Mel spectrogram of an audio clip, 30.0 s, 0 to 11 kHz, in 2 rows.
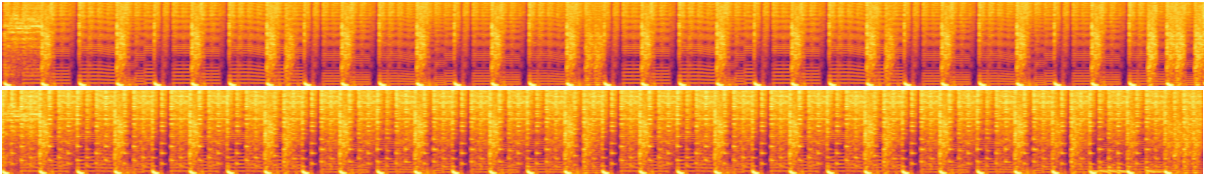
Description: programmatically generated 8-bit musical loops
